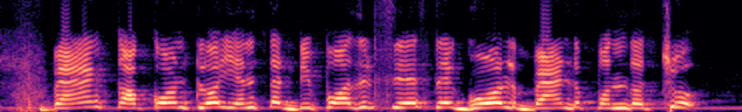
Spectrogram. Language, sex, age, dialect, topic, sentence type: Telugu, female, 25-30, Southern, banking, question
